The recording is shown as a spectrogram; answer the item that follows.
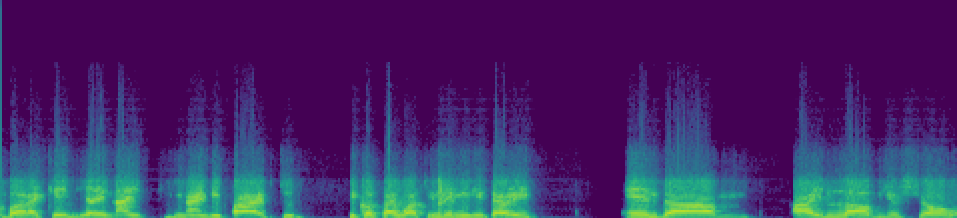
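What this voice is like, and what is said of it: Puerto Rican accent. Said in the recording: “I hope that you understand my accent because I'm actually from Puerto Rico”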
